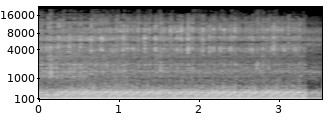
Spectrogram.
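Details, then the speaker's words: 1963 Buick Special with aluminum V8 and new muffler-shop exhaust, driving: low, smooth, quiet V8 rumble, louder on throttle, with a transmission whine noted as common for these cars; no popping or ticking. "just enough to know it's running enough to know it's a V8 when you get on it it gets a little bit louder"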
